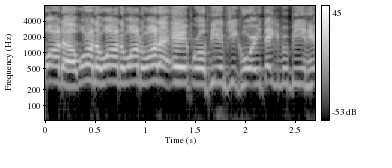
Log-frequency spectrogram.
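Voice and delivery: rapid auctioneer-style talk. Greeting chat viewers by name like a seller: fast auctioneer patter. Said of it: "Let me try and do it like those guys that are selling".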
